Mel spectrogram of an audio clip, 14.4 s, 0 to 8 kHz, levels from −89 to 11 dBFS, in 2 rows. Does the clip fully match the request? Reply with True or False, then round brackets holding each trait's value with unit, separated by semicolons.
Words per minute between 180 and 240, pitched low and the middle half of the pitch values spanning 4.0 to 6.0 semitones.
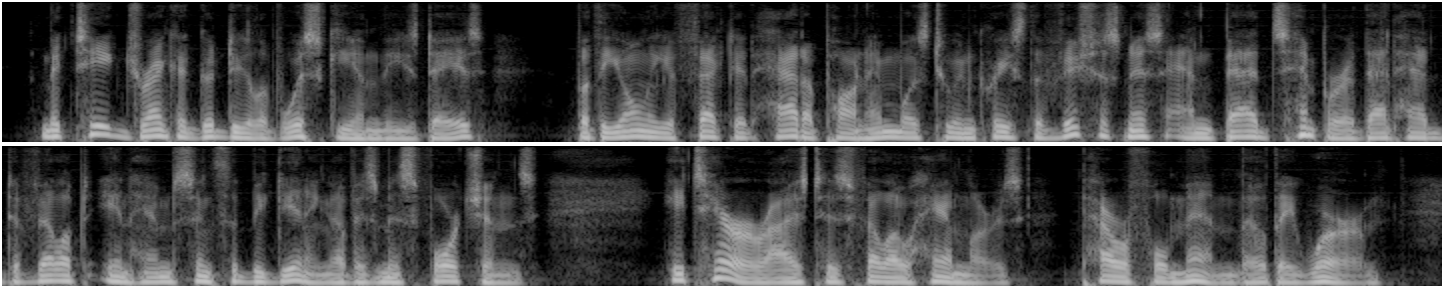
True (195 wpm; 100 Hz; 4.7 semitones)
